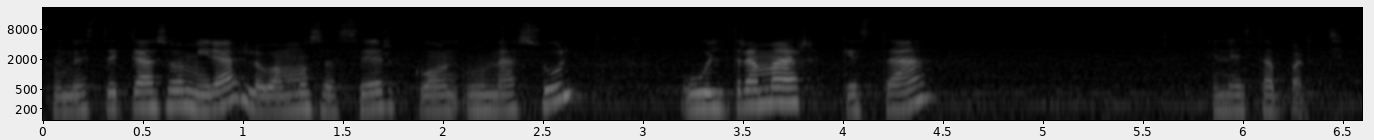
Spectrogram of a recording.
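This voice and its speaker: A young woman walks through a watercolor lesson, unhurried and patient, checking in with the viewer as she goes. Her voice sits in a middle pitch for a woman. A faint hiss of background noise runs under the recording. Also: a bit bright. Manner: patient, explains slowly, often checks in with the viewer. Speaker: watercolor teacher. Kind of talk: step-by-step painting tutorial.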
